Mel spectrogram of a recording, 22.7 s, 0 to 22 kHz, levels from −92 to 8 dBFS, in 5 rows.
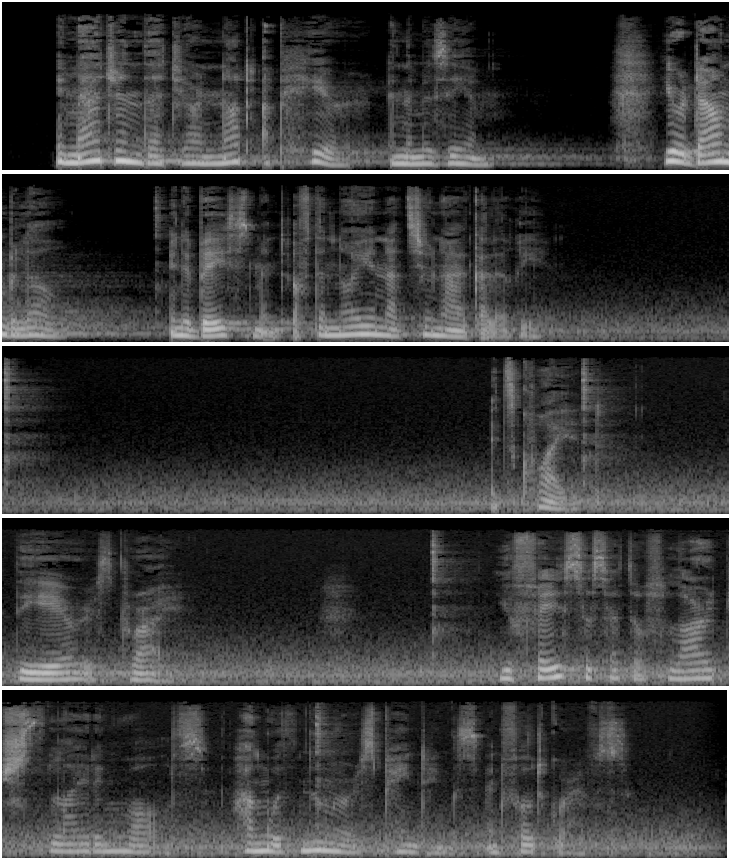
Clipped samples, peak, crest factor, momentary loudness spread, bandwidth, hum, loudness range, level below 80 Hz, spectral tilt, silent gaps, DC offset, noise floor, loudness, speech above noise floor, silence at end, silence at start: under 0.1%; -8 dBFS; 22 dB; 22 LU; 16.5 kHz; none; 13 LU; -62 dBFS; -5 dB/octave; none; under 0.1%; -54 dBFS; -27 LUFS; 28 dB; 0.05 s; 0.35 s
